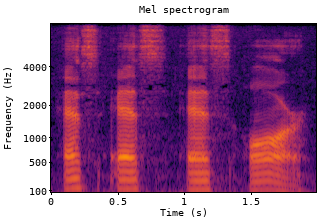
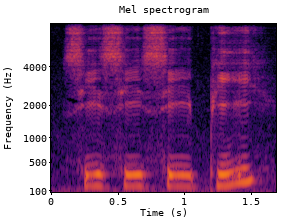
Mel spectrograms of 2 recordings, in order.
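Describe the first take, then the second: First: The letters are read as ess-ess-ess-ar. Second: The letters are read as see-see-see-pee. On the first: The speaker calls it right. "you have to read it as S S S R" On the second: The speaker calls it wrong. "this is not C C C P"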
